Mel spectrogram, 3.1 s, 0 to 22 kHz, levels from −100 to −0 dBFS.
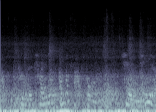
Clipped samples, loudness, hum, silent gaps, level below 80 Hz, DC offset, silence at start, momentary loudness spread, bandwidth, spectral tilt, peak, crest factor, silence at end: under 0.1%; -33 LUFS; none; none; -30 dBFS; under 0.1%; 0 s; 6 LU; 3.6 kHz; -10 dB/octave; -14 dBFS; 12 dB; 0 s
